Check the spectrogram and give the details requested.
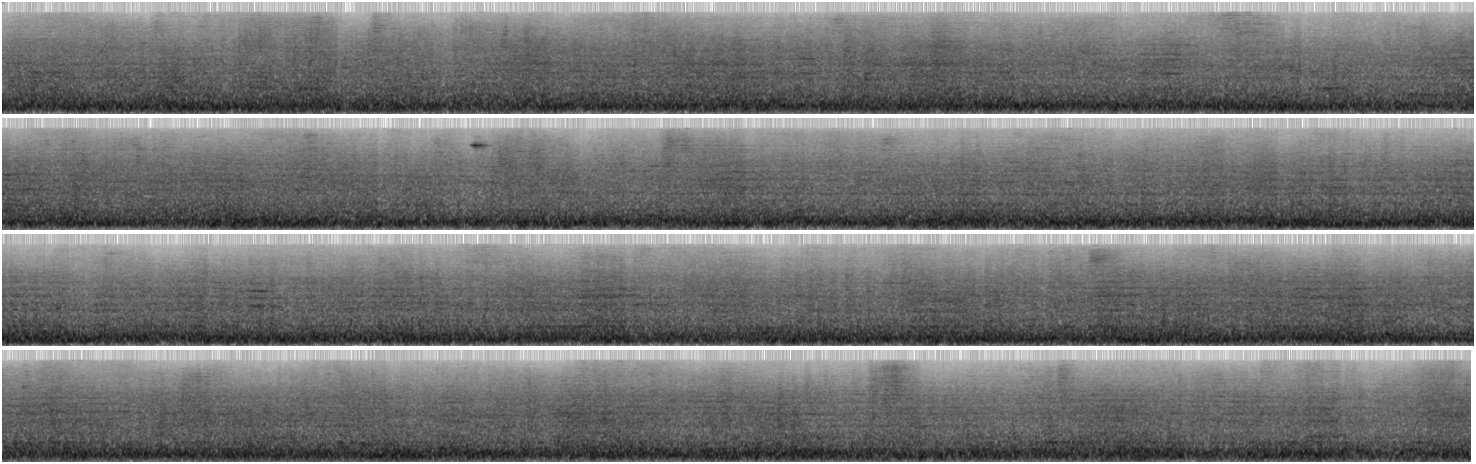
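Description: Double-stack intermodal freight train's well cars rolling past, steel wheels on rail giving a steady clickety-clack.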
